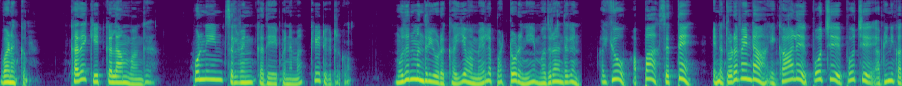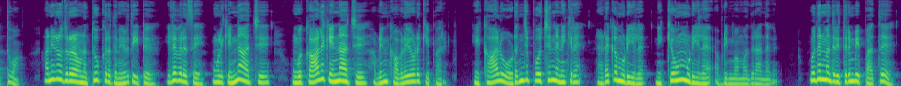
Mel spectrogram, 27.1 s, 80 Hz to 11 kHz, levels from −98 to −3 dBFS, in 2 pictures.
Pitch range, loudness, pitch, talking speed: 170-230 Hz, -20 LUFS, 195 Hz, 125 wpm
